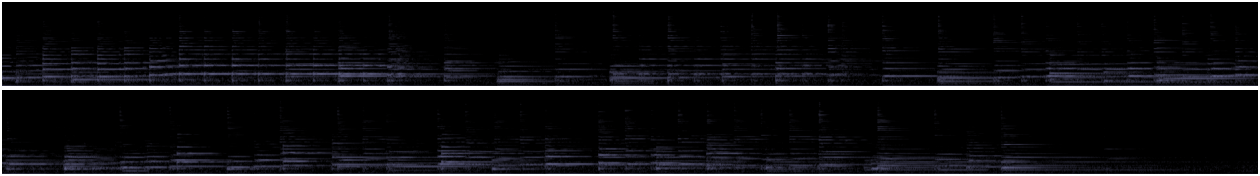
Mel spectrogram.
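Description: Two nylon-string classical guitars playing a duet softly, a steady flow of plucked notes in several overlapping lines. The playing thins out near the end, the last notes fading away.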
